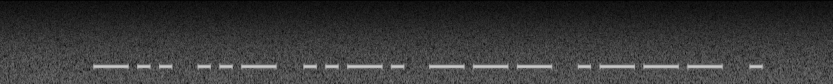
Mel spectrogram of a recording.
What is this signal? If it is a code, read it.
Morse code, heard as a keyed tone, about 11 wpm, 840 Hz. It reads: DUFOJE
